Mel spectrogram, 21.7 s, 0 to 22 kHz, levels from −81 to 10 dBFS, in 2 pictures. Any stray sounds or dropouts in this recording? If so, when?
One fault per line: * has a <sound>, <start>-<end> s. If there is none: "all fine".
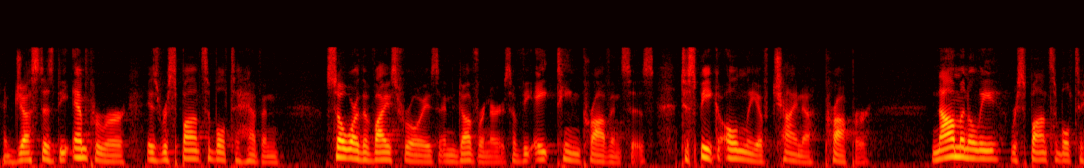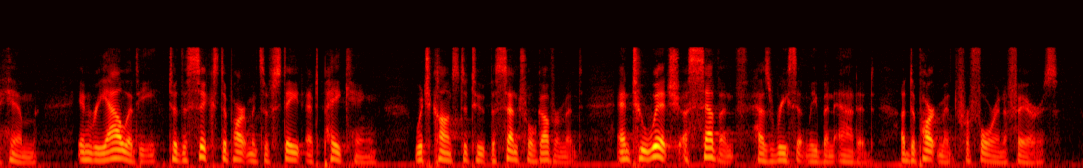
all fine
